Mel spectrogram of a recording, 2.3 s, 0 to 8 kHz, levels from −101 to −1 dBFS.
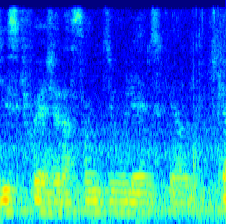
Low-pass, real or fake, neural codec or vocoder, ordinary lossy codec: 7.2 kHz; real; none; none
